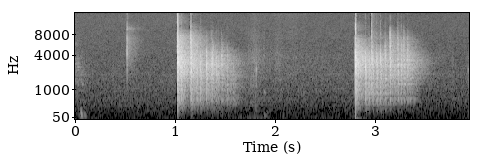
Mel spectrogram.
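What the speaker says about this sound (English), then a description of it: "I don't like the sound of those dice, kid." Two bright rattling rolls of tabletop game dice, each a scatter of quick clicks fading out, preceded by a few faint taps, close and isolated with no talking.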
